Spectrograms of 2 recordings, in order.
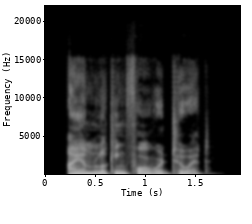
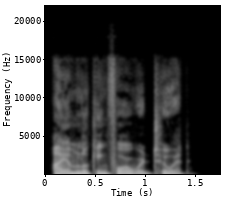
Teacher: Notice how the words connect. Looking and forward almost sound like one word.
